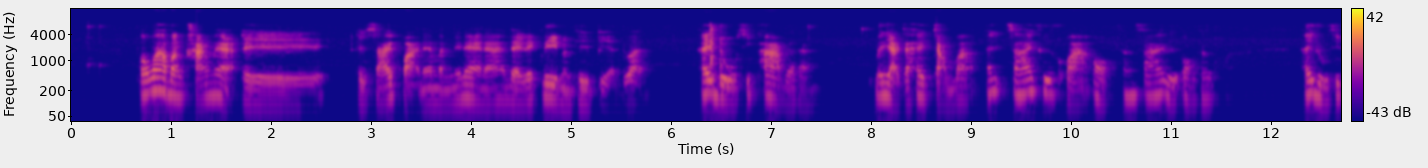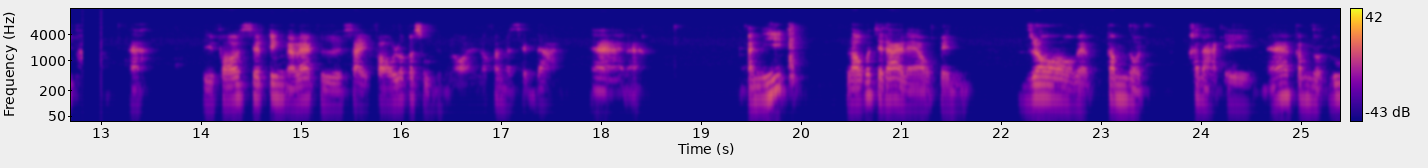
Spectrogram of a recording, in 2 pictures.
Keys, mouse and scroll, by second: 0.0 click, 7.2-8.1 drag, 12.2-13.1 drag, 18.6-19.3 drag, 21.2 click, 23.2 click, 24.1 click.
